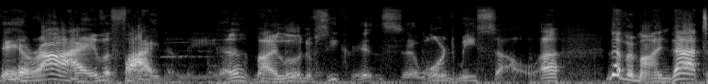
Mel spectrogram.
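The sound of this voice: A cackling, put-on character voice moves at a fairly slow pace over clear background noise.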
